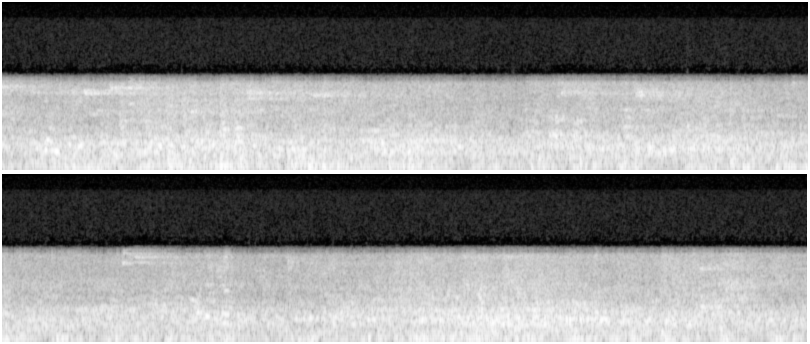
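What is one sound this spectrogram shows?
Several men talk and chatter in a large echoing hall.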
